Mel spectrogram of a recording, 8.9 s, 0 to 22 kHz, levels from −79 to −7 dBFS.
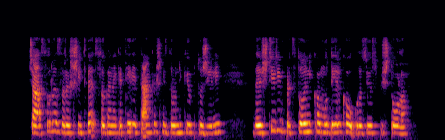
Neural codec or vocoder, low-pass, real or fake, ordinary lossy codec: none; 7.2 kHz; real; MP3, 64 kbps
